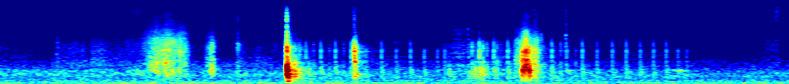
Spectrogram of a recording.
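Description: Hands working the mortar joints of firebricks: a few sharp taps and short scrapes, the loudest tap about three seconds in, followed by a quick run of faint ticks.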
